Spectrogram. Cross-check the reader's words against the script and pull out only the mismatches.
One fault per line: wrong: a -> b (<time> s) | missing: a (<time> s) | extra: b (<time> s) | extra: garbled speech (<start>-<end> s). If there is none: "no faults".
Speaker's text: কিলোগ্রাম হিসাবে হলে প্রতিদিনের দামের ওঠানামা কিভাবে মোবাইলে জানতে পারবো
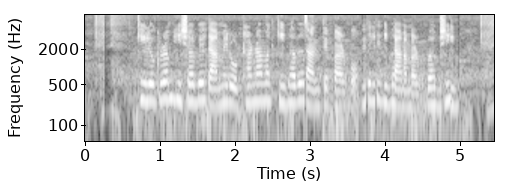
missing: হলে প্রতিদিনের (1.6 s)
missing: মোবাইলে (2.9 s)
extra: garbled speech (3.7-5.0 s)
